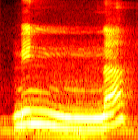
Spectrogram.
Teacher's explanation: نون کی پہلی آواز ساکن اور دوسری آواز زبر کے ساتھ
